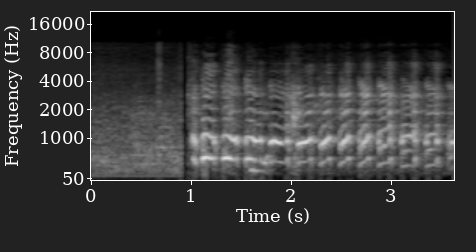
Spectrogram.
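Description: A baby laughs loudly and gleefully.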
